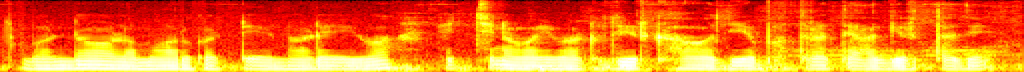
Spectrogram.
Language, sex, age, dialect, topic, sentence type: Kannada, male, 31-35, Coastal/Dakshin, banking, statement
